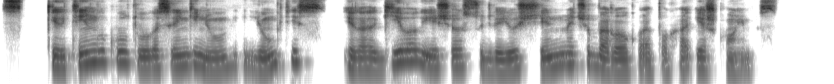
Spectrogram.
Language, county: Lithuanian, Telšiai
